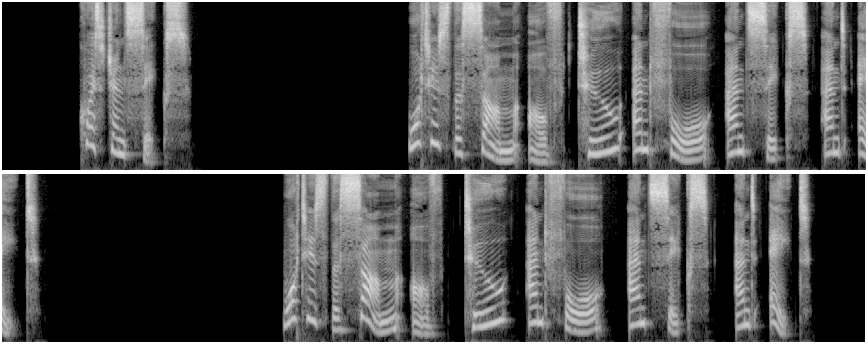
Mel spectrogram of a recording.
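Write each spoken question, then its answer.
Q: What is the sum of 2 and 4 and 6 and 8?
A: 20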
